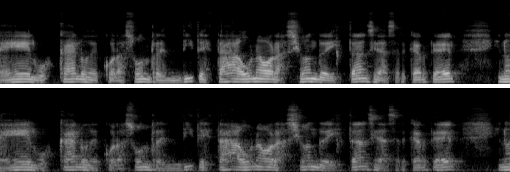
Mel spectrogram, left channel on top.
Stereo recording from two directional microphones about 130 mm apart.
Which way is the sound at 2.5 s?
35° left (ahead or behind).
